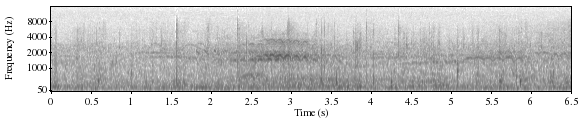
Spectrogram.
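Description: A herd of horses milling about, hooves clopping in scattered clicks. One horse whinnies loudly about two and a half seconds in, and another whinnies more faintly near the end.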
